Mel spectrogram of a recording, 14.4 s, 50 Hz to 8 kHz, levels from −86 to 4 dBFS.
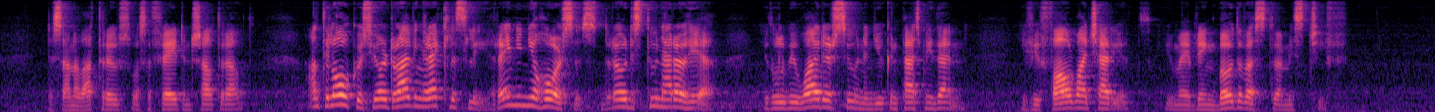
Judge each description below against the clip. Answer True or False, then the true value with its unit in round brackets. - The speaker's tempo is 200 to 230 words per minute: True (205 wpm)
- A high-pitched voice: False (160 Hz)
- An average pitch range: False (6.6 semitones)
